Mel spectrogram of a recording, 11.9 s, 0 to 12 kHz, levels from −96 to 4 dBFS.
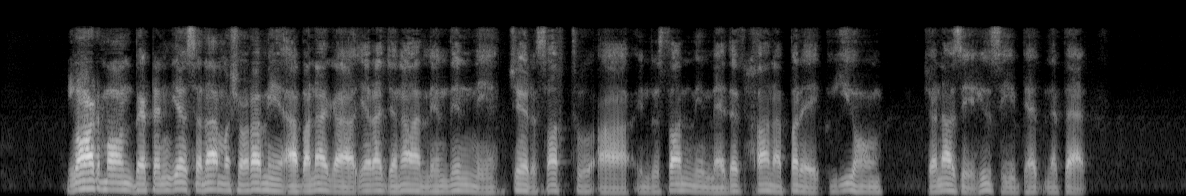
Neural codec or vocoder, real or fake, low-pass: codec, 16 kHz, 1.1 kbps, Voila-Tokenizer; fake; 7.2 kHz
